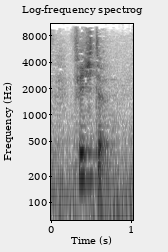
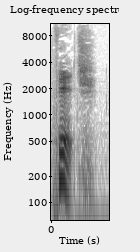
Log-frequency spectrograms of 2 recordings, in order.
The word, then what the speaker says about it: Fichte: I know that's difficult for an American to pronounce, but it's Fichte, and it's George Hegel.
